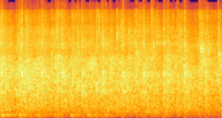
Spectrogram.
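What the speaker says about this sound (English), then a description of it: "Can we round of applause" An audience applauds panel speakers at a music industry event, steady dense clapping filling the room loudly and evenly from start to finish with no pauses.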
